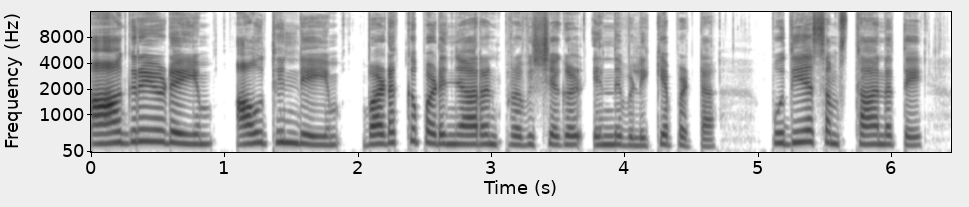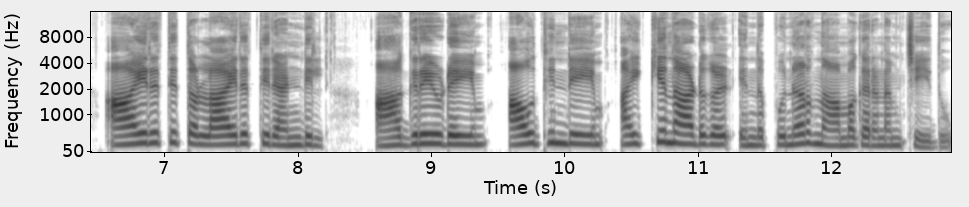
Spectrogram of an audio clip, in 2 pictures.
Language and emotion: Malayalam, neutral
